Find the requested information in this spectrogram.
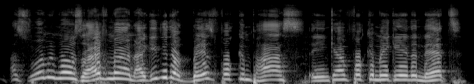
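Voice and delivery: mock British accent. Imagining a British player scolding a teammate, mock British accent. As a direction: rant at a teammate like an English footballer. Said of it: "British accent".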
